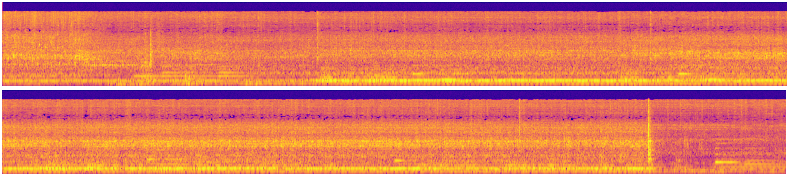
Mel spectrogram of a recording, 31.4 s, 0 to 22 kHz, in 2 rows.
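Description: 1980 Philco W35A washing machine running with a steady electric hum, water flowing, that gets louder about six seconds in and stops with a click near the end.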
